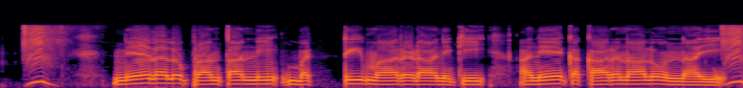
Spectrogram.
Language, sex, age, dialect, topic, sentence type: Telugu, male, 18-24, Southern, agriculture, statement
